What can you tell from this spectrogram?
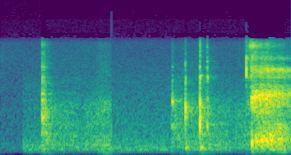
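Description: Typing on a computer keyboard, searching a document for the word "kiss": one keystroke, then a quick run of clicks, ending in a dense flurry of rapid taps. Fairly quiet throughout, with no one speaking.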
